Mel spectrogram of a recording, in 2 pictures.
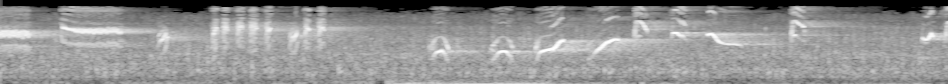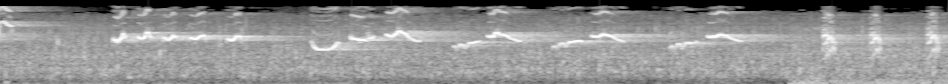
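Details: White-rumped shama contest training song in the long 'tembakan' roll-speed style: rich, varied whistled phrases, some rising and some falling, with sharp high notes and quick trills delivered in rapid succession without pause.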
